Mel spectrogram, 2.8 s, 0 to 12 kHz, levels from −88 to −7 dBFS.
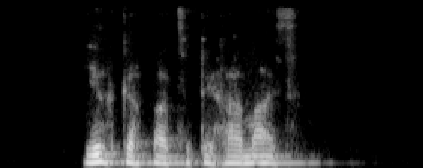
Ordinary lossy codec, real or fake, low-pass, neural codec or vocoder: Opus, 24 kbps; real; 9.9 kHz; none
